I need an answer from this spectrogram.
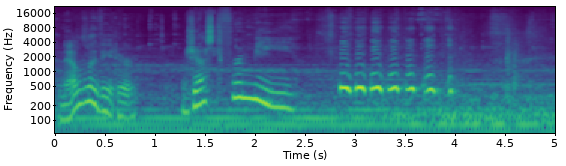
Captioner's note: laughs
